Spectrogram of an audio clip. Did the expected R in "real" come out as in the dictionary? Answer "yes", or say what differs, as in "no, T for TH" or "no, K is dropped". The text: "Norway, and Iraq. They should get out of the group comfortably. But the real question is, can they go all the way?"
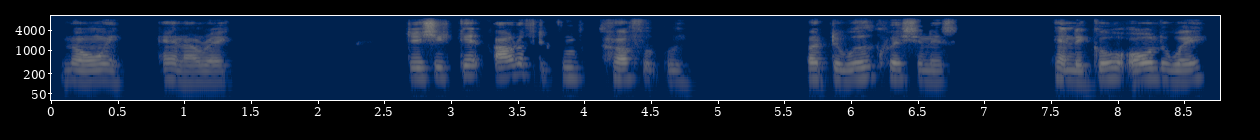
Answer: no, W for R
